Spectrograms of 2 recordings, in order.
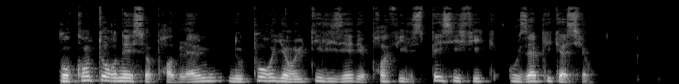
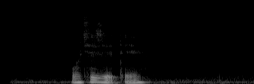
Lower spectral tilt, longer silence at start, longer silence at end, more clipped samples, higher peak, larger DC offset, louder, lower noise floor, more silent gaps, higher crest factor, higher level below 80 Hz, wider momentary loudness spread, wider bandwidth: about the same, -6.5 dB/octave vs -7.5 dB/octave; first, 0.6 s vs 0.3 s; first, 0.9 s vs 0.1 s; neither; first, -2 dBFS vs -22 dBFS; neither; first, -21 LUFS vs -40 LUFS; first, -67 dBFS vs -62 dBFS; neither; about the same, 18 dB vs 20 dB; second, -62 dBFS vs -52 dBFS; second, 10 LU vs 25 LU; first, 16.5 kHz vs 14.5 kHz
